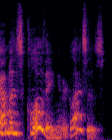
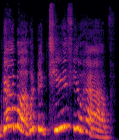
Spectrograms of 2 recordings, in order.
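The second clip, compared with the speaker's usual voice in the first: put-on little girl voice; 5 semitones higher, 5 dB louder than usual. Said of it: "She goes".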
